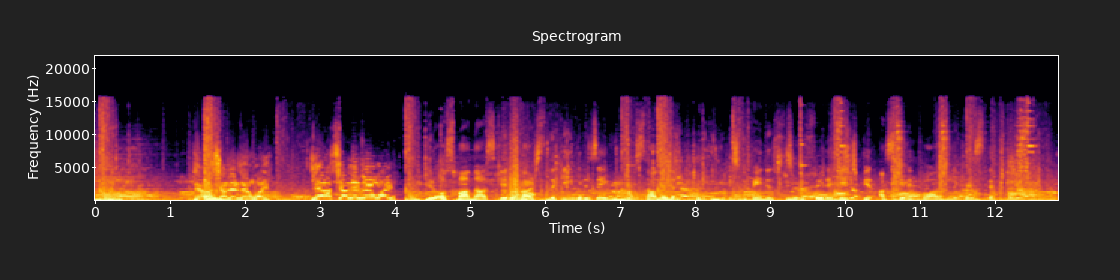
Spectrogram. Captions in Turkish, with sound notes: Diğer askerleri de yollayın! Diğer askerleri de yollayın! (Dövüş sesleri) (Silah sesleri)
